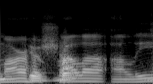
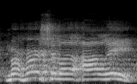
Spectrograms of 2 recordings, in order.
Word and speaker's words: Mahershala Ali: Mahershala Ali. – Two-time Academy Award winner, Mahershala Ali.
